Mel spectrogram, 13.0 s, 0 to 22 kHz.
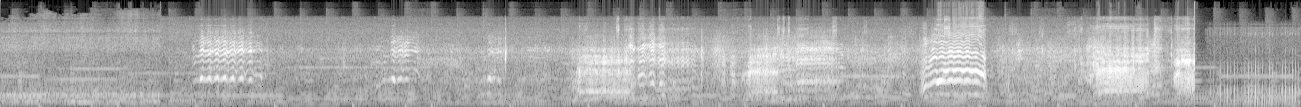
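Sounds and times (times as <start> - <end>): background music: 0.0 - 13.0
bleat-like animal calls: 1.9 - 2.8, 3.8 - 12.0.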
